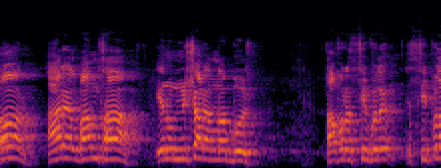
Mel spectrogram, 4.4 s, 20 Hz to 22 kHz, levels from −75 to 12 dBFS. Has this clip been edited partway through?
no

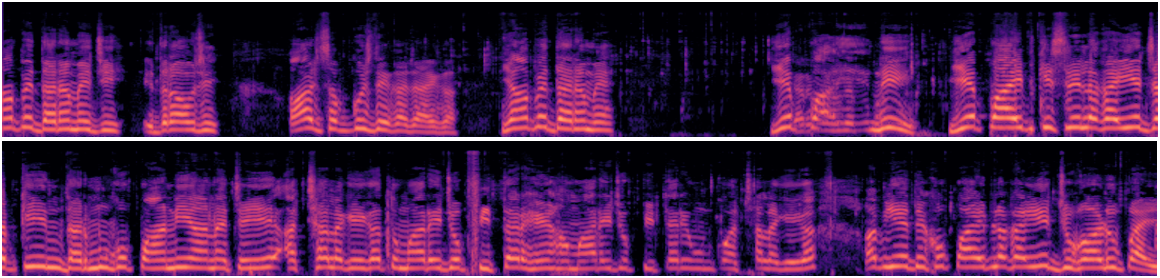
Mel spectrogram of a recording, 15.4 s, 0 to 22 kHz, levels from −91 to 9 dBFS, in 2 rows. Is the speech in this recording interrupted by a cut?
no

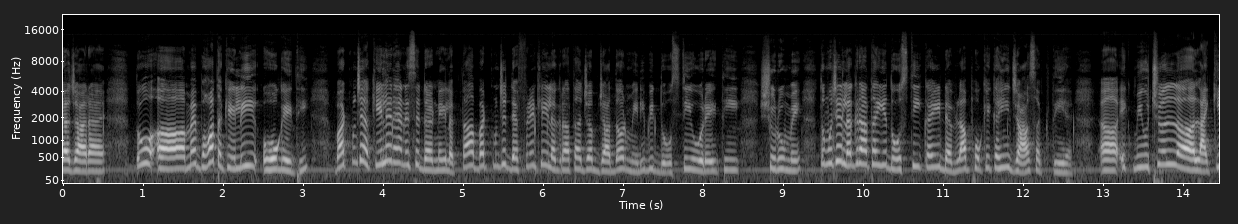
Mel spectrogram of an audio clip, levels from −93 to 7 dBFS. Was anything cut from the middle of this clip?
no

